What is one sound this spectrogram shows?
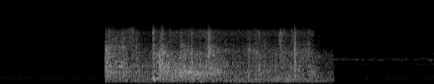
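Skateboard wheels roll and grind along a concrete ledge.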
